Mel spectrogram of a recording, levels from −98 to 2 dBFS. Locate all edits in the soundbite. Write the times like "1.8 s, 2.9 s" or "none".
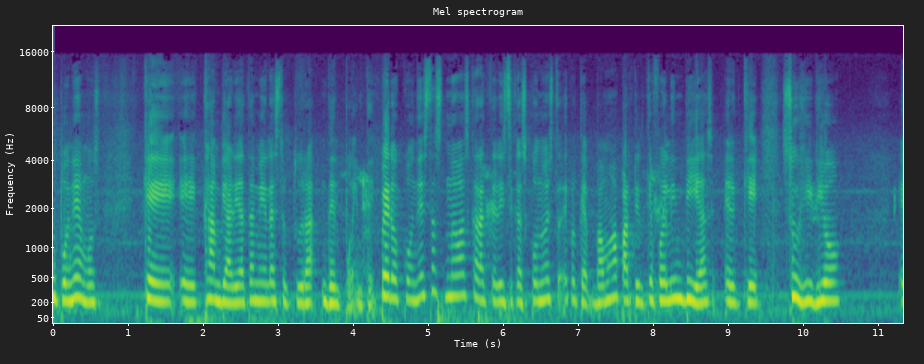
4.3 s, 6.9 s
